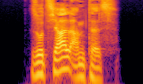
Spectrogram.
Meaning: genitive singular of Sozialamt
- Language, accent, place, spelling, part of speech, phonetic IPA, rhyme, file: German, Germany, Berlin, Sozialamtes, noun, [zoˈt͡si̯aːlˌʔamtəs], -aːlʔamtəs, De-Sozialamtes.ogg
